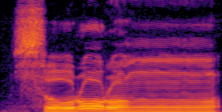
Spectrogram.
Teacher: सीन सख्त और पतली, दोनों रा मोटी। रा पर अगर पेश और ज़बर हो तो मोटा पढ़ा जाता है, अगर रा पर ज़ेर हो तो उसको पतला पढ़ा जाएगा, क्योंकि यहाँ पे दोनों पर पेश है इसलिए मोटा पढ़ा जाएगा, और सीन को पतला पढ़ा जाएगा।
